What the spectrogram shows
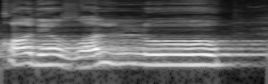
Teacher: قد میں قاف حروف مستعلیہ میں سے ہے، دال میں قلقلہ ہوگا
